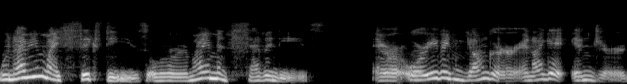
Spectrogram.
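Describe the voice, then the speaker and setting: Speaking with a Californian accent, a woman uses a fairly high pitch and very wide pitch swings at a moderate pace. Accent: Californian American. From California, US. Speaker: dancer and architect. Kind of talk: casual chat. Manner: animated.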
